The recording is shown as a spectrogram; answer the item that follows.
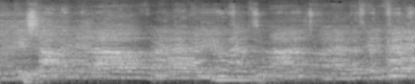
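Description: Live pop song heard from within the audience: a woman singing into a microphone over a band with a deep bass note, many voices joining in.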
